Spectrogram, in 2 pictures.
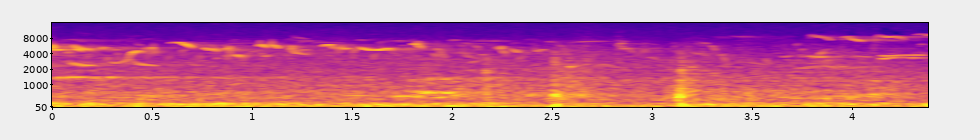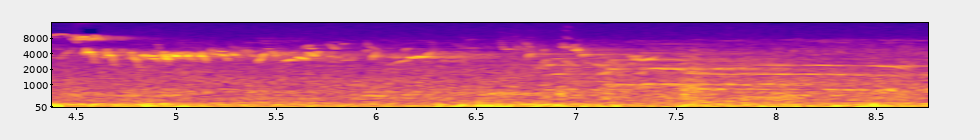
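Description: Songbirds twittering and singing over a steady low rumble, with a faint, drawn-out high whine near the end.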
